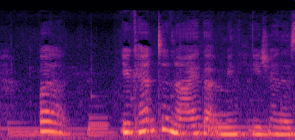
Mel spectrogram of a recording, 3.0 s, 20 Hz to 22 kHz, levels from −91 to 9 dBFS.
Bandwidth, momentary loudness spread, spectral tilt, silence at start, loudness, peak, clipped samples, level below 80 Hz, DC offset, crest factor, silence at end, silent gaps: 14.5 kHz; 15 LU; -6 dB/octave; 0 s; -20 LUFS; -6 dBFS; under 0.1%; -50 dBFS; under 0.1%; 16 dB; 0 s; none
